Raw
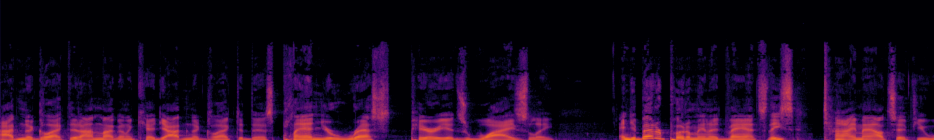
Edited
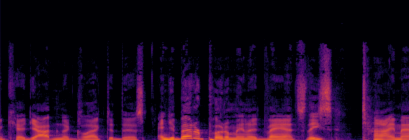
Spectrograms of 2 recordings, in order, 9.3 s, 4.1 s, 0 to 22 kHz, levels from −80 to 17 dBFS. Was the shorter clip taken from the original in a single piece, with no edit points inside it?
no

